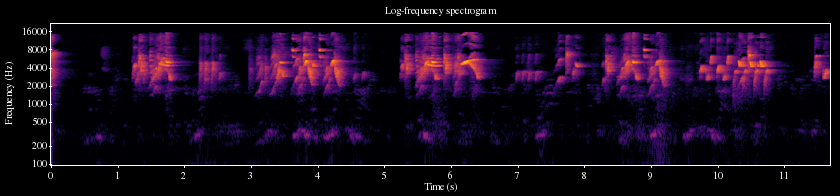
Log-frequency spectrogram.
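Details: Caged Widani European goldfinch from Morocco, recorded at a Casablanca bird market. The clip holds lively, jangling twittering song in repeated phrases, with some metallic trills and brief gaps.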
